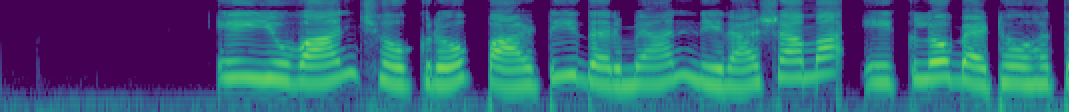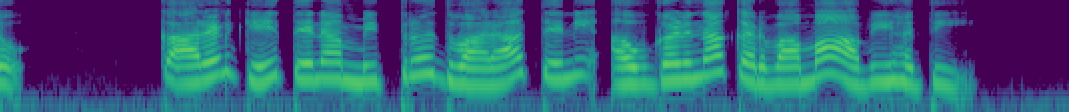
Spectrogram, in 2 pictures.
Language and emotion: Gujarati, sad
